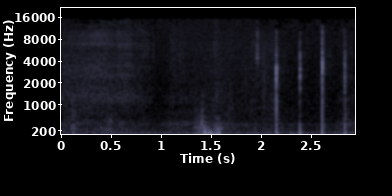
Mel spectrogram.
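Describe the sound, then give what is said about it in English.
A quiet golf clap: four soft, crisp hand claps in a quick, slightly uneven rhythm, following a brief low rustle, with no talking. “I'm giving you a little golf clap.”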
